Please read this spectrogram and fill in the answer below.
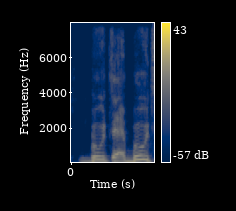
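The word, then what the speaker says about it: Boutte: Butte. That's how you pronounce his name.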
